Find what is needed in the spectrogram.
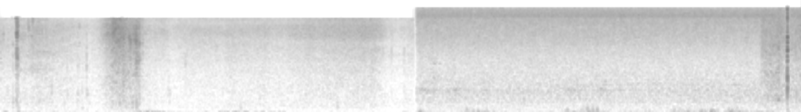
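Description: Quiet outdoor background of faint wind hiss and rustling, with a short louder rustle about a second in.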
